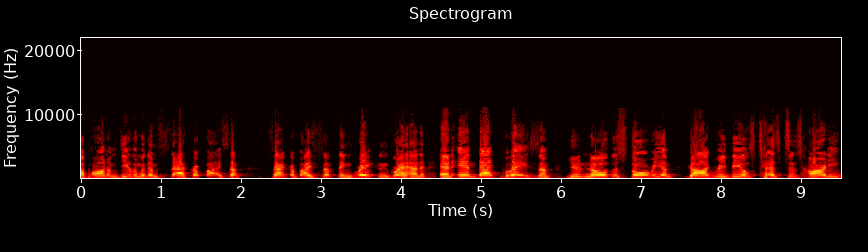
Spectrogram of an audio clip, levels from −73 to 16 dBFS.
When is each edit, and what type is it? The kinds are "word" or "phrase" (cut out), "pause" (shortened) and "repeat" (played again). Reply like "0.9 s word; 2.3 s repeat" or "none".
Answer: none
